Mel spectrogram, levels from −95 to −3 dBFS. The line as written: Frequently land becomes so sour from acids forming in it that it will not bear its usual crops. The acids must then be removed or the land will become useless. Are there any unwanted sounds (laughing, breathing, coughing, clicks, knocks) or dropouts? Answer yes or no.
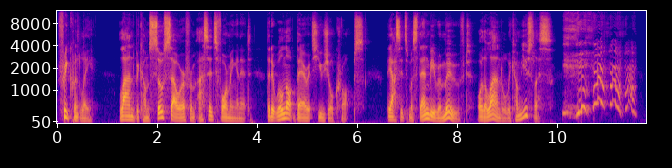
yes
